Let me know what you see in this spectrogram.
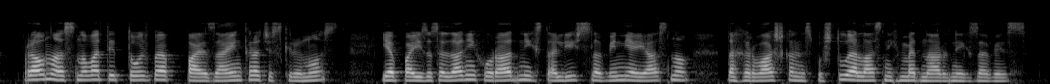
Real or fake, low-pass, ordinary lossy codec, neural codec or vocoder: real; 7.2 kHz; none; none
